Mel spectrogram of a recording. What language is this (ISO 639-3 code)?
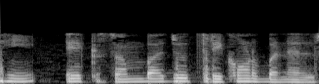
guj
